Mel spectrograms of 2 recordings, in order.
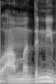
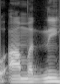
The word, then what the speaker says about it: आमदनी: बात बता डन की सरदार ने जब आमदनी शब्द को आमदनी बोला तब मुझे एहसास हुआ की मैं आज तक उसका गलत उच्चारण कर रहा था मैं उसे आम नहीं बोलना था सरदार के सही उच्चारण के बाद मेरा ध्यान गया की हां यह शब्द आमद से बना है तो आमदनी ही सही होगा मेरे मां में एक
